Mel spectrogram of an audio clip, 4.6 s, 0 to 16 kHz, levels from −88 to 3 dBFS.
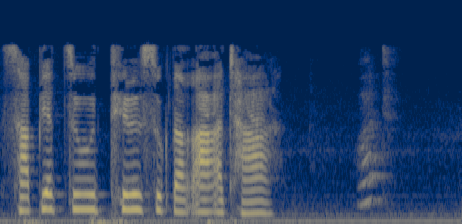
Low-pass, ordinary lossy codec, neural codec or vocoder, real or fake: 7.2 kHz; Opus, 64 kbps; none; real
